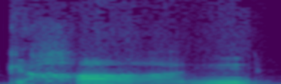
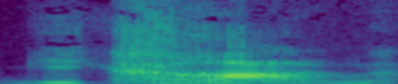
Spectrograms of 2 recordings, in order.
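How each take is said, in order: First: It is said with a plain English accent. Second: It is said with a guttural Israeli accent. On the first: "Some say Gihon" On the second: "Something like that"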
